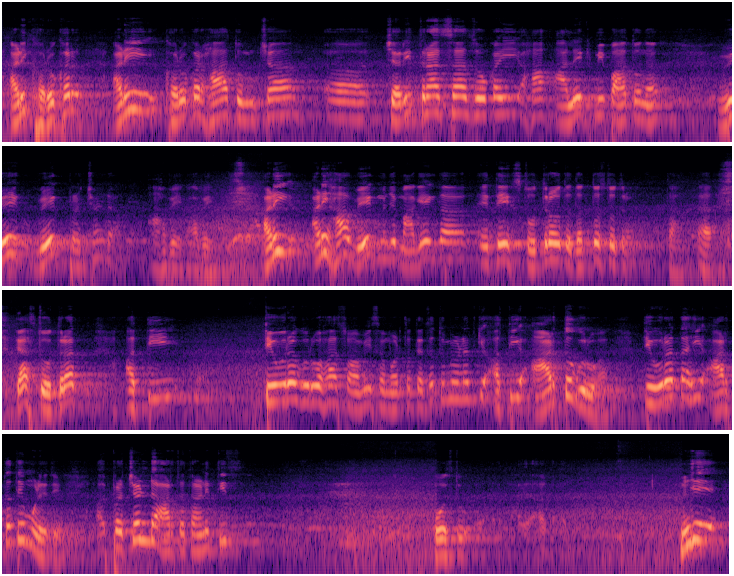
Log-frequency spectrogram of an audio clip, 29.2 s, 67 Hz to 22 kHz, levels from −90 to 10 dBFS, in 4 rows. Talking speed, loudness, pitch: 115 wpm, -19 LUFS, 250 Hz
